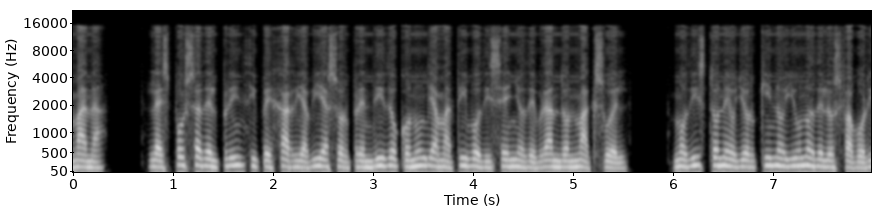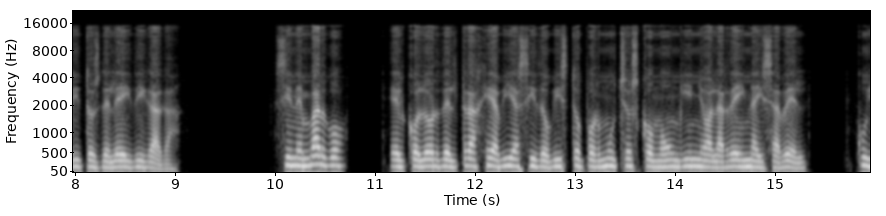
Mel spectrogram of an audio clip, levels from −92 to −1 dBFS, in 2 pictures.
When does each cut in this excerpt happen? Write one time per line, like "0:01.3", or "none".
0:12.0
